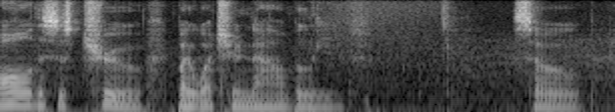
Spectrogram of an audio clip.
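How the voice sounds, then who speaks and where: There is a somewhat breathy quality to this man's voice, which has a dark, mellow tone and ordinary pitch variation. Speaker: spiritual channeler. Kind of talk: spiritual talk. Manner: hesitant, many fillers.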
